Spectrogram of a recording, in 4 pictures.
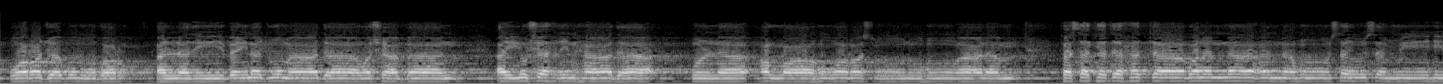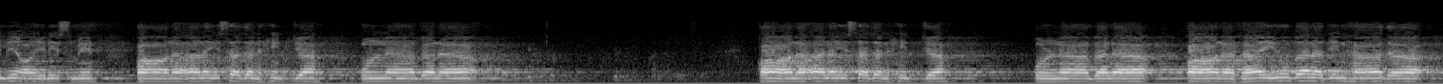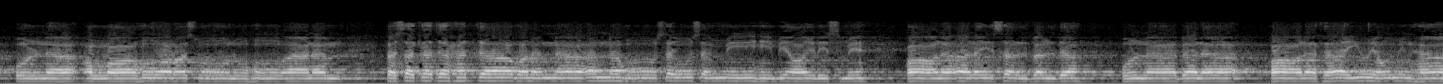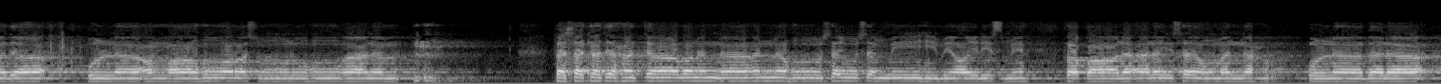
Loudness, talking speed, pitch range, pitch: -17 LUFS, 75 wpm, 140-150 Hz, 145 Hz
